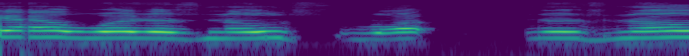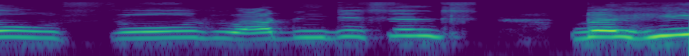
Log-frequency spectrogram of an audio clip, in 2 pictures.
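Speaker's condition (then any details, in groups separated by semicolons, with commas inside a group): Cerebral palsy; childhood speech delay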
